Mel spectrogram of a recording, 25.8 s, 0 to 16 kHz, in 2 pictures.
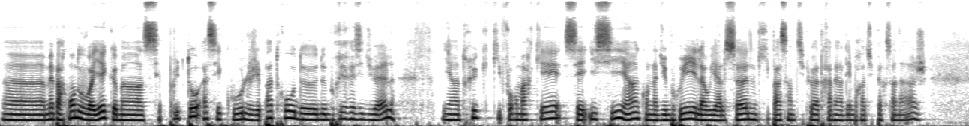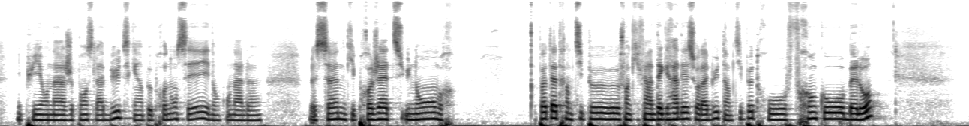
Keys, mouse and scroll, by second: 23.3 click, 24.2 scroll down 2, 25.3 click.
